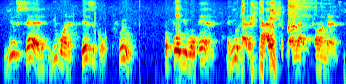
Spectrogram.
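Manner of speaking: pointed, accusing, confrontational tone. Retelling what was said to a friend: imitating own accusatory tone. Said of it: "an accusatory tone".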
